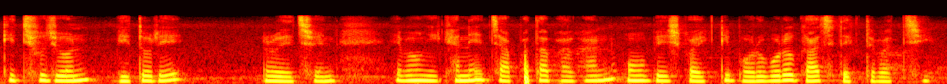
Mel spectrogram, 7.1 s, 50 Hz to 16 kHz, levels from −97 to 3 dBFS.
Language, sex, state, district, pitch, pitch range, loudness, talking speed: Bengali, female, West Bengal, Cooch Behar, 210 Hz, 195-220 Hz, -19 LUFS, 135 wpm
